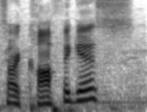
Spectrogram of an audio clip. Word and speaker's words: sarcophagus: The proper pronunciation is called It's a fucking sarcophagus.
